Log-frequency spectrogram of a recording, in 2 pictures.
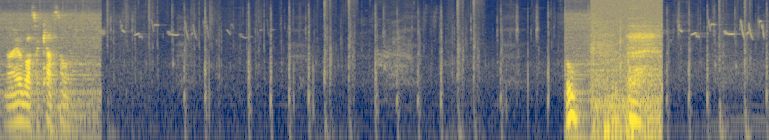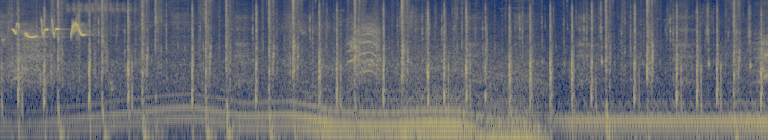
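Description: Footsteps run quickly on a paved road.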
